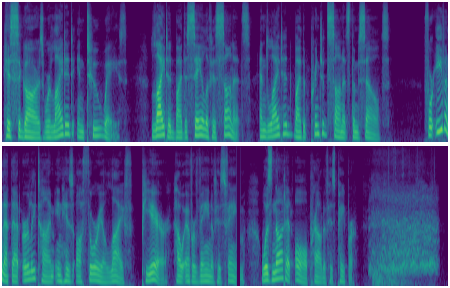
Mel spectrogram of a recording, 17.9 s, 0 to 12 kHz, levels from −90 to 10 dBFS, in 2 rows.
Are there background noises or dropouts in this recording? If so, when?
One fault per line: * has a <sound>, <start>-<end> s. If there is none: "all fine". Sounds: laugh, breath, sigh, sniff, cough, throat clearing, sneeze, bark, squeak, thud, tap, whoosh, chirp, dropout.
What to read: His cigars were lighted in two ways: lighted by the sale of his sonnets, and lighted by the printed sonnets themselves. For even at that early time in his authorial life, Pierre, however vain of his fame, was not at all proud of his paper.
* has a dropout, 13.6-13.7 s
* has a laugh, 16.1-17.7 s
